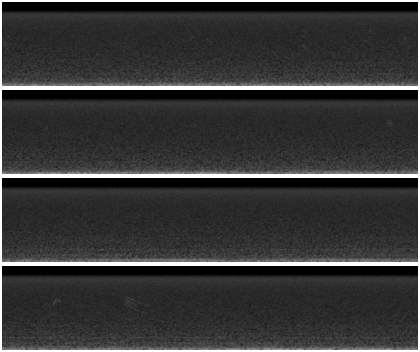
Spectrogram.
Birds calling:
Hawaii Amakihi (Chlorodrepanis virens)

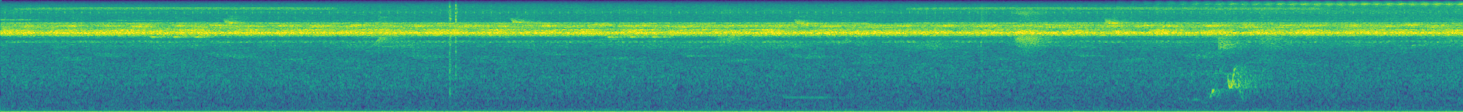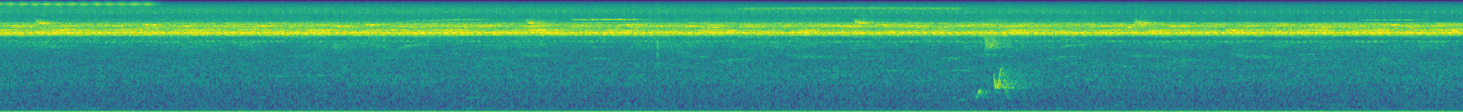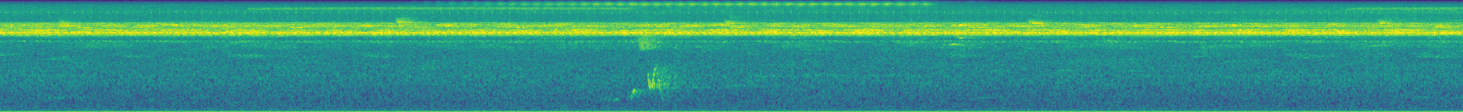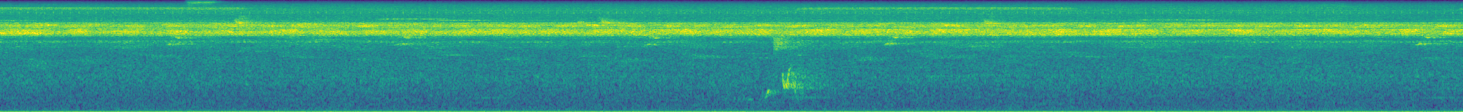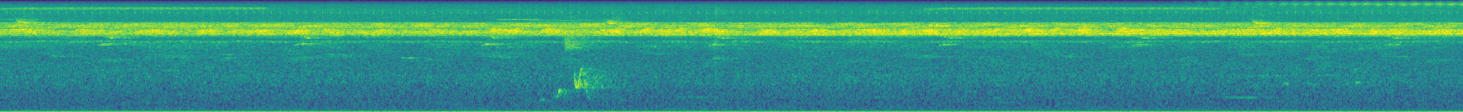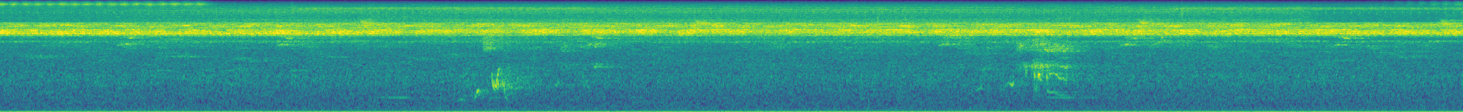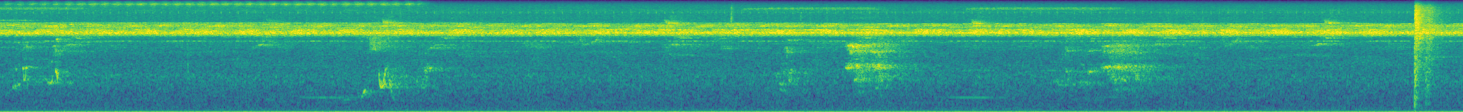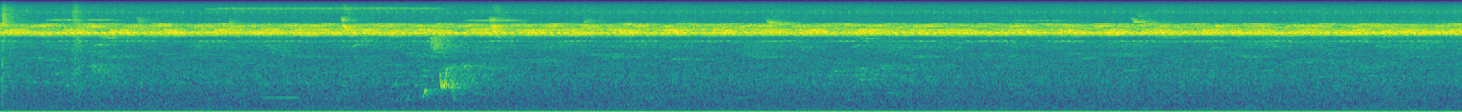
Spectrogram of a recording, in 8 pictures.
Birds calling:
Hauxwell's Thrush (Turdus hauxwelli), Undulated Tinamou (Crypturellus undulatus), Fasciated Antshrike (Cymbilaimus lineatus), Mealy Parrot (Amazona farinosa), unidentified bird, Russet-backed Oropendola (Psarocolius angustifrons)

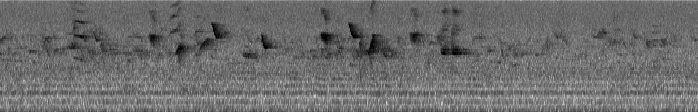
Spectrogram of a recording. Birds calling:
Iiwi (Drepanis coccinea)

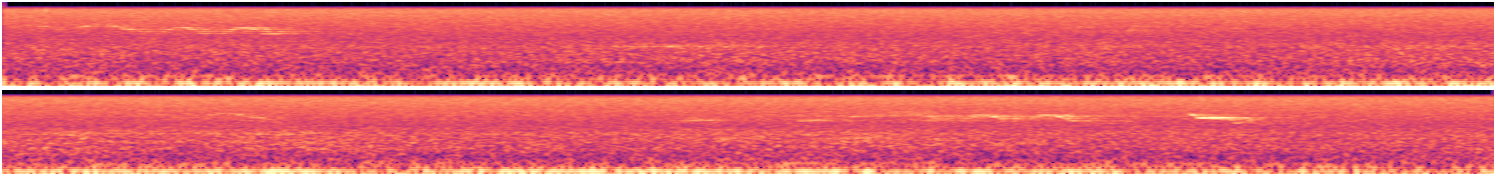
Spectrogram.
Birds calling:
Veery (Catharus fuscescens)

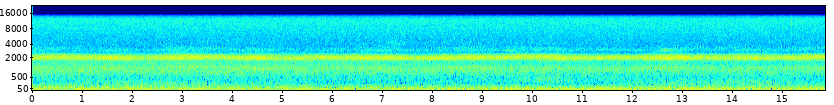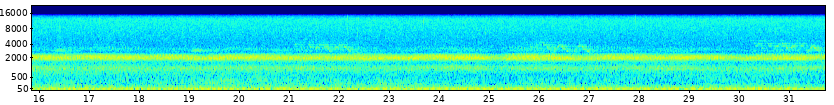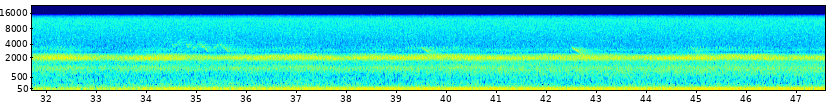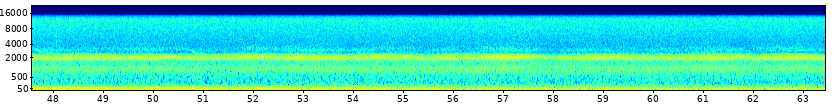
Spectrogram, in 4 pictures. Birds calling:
Veery (Catharus fuscescens)

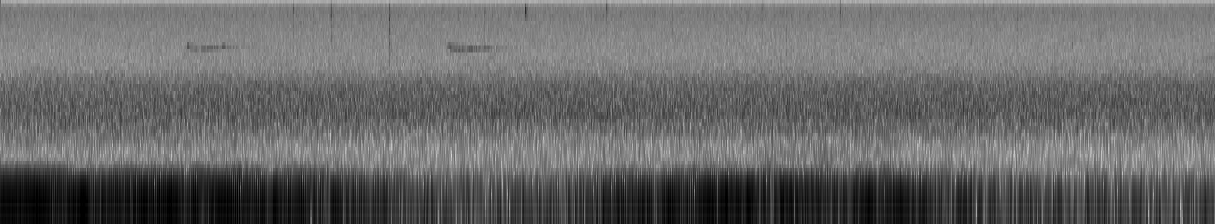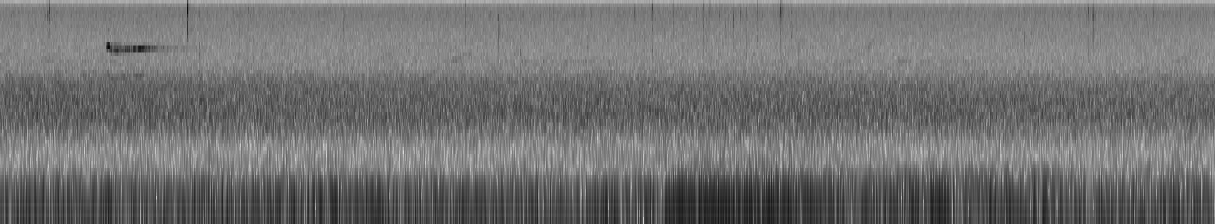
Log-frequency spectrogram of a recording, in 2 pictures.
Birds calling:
Killdeer (Charadrius vociferus)

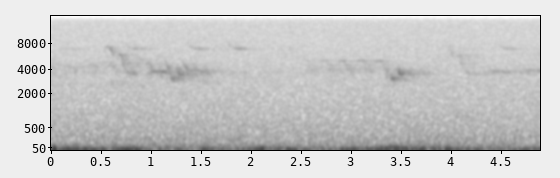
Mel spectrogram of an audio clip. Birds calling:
Yellow-rumped Warbler (Setophaga coronata), Golden-crowned Kinglet (Regulus satrapa), Mountain Chickadee (Poecile gambeli), Western Tanager (Piranga ludoviciana)

